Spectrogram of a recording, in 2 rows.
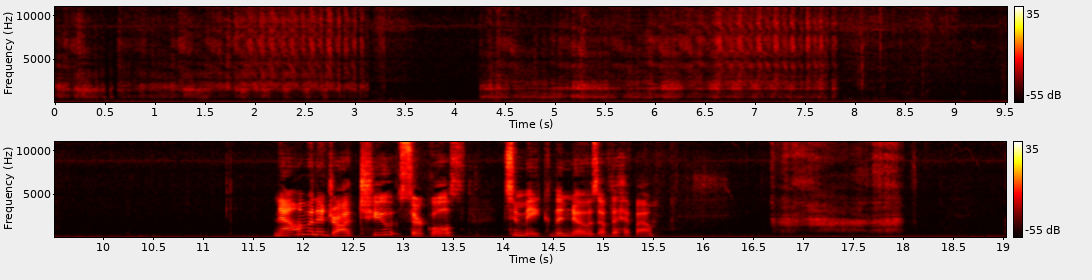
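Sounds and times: marker scratching on paper: 0.0 - 3.2, 4.2 - 7.8, 16.6 - 18.1
faint low hum: 0.0 - 19.0.

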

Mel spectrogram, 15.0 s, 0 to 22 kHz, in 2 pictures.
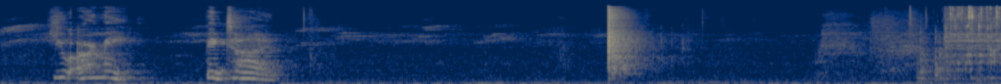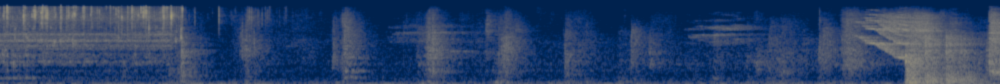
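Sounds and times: sink tap running: 6.9 - 9.1.

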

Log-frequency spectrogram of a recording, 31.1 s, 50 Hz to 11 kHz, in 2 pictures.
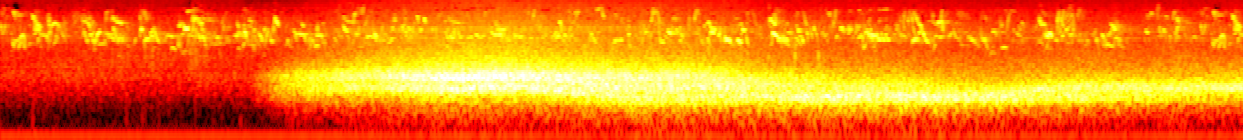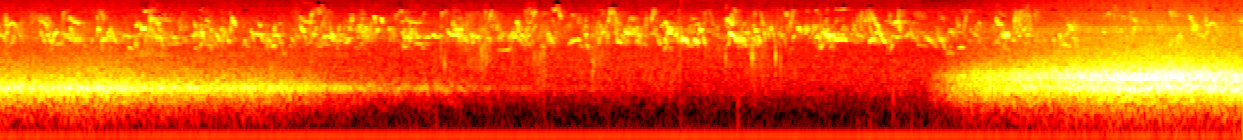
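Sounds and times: small birds chirping: 0.0 - 31.0
wind gusts rushing: 3.2 - 21.5, 27.2 - 31.0.

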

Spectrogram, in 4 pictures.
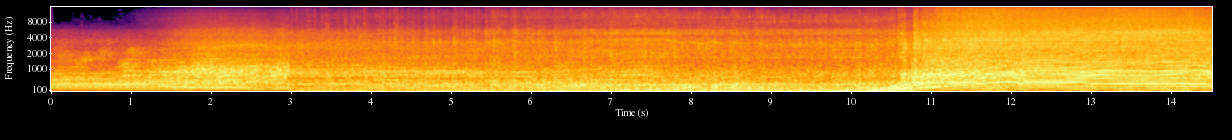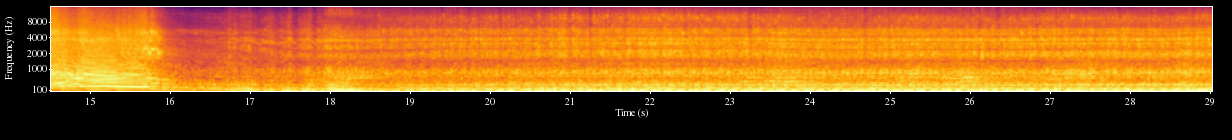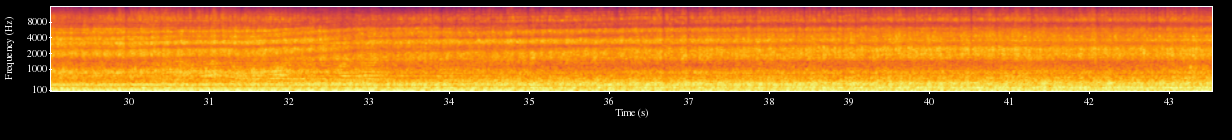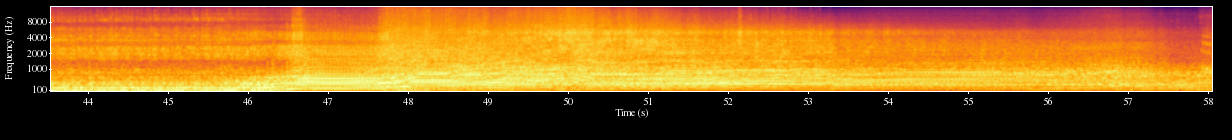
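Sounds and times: truck engine revving hard: 0.8 - 58.0
engine idling: 3.0 - 10.7, 16.1 - 46.2.

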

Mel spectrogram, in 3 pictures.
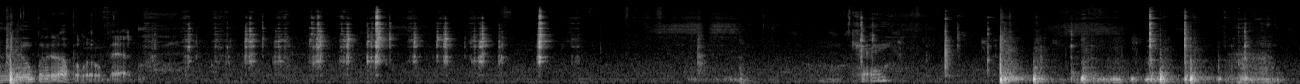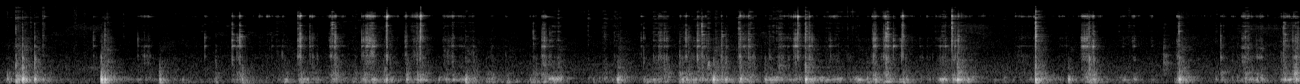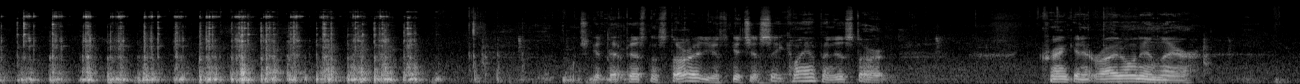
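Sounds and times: metal clamp clicks and knocks: 1.8 - 5.6, 13.2 - 30.9
clamp screw turning: 25.2 - 30.2.

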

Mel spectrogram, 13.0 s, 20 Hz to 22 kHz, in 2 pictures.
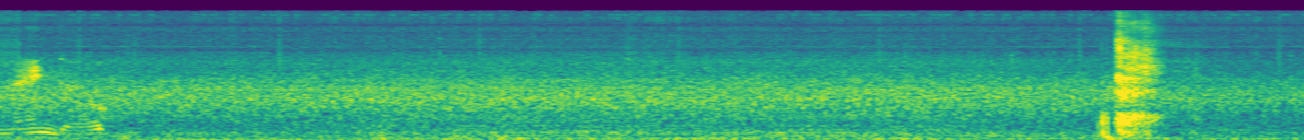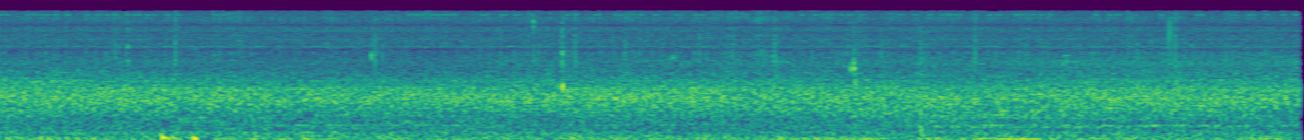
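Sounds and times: man coughing: 5.5 - 6.0.

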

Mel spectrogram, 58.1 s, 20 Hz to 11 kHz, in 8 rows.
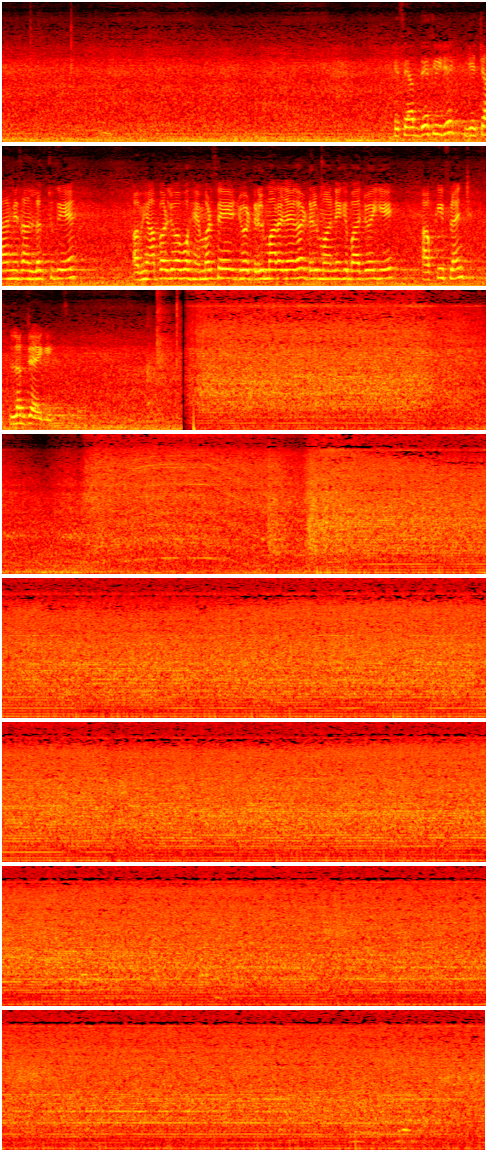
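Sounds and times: hammer drill boring into concrete: 17.3 - 58.0.

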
